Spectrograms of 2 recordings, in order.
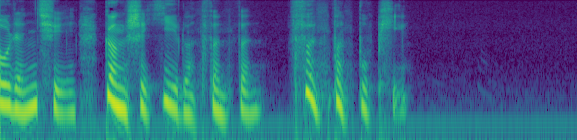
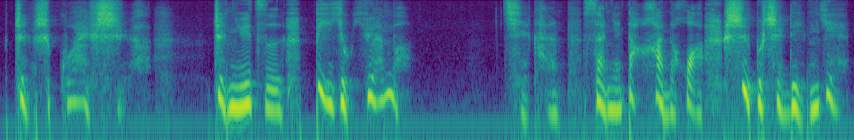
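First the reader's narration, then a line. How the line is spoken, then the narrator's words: Astonished muttering. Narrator (Chinese): 监斩官、刽子手也惊讶地嘟囔着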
